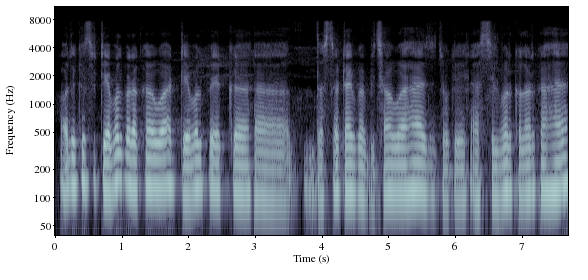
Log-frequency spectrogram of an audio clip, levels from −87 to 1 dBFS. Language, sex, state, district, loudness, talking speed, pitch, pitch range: Hindi, male, Bihar, East Champaran, -28 LUFS, 185 wpm, 115 Hz, 105-125 Hz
